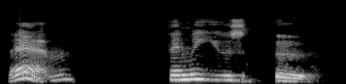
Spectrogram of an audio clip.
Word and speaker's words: eux: But if you want to say it's them, then we use eux. And it's spelled E-U-X. Eux. Repeat, eux. I know it sounds like just the letter E.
